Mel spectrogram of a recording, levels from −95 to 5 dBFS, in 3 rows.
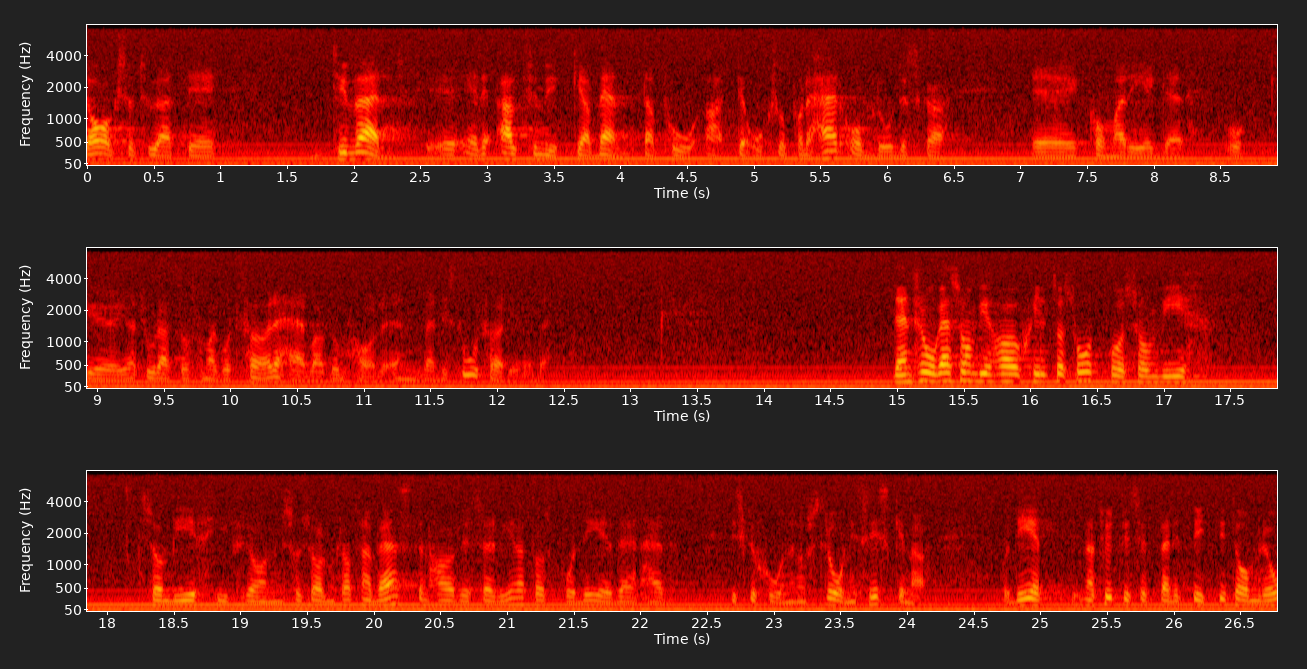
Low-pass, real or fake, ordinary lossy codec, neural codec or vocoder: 7.2 kHz; real; none; none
